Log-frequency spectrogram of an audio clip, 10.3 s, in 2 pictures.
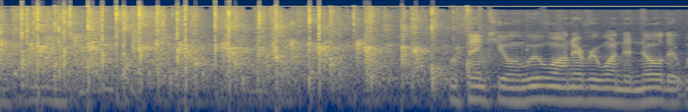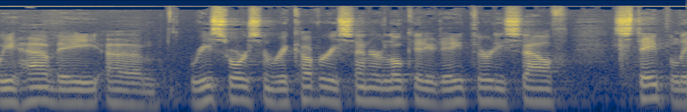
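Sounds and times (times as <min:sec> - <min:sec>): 
audience applauding: 0:00.0 - 0:03.8
speech: 0:03.6 - 0:10.3.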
